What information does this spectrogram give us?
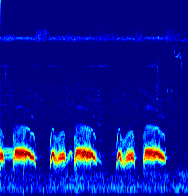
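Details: Wild spotted dove, recorded as a lure for trapping wild birds: low, mellow coos in a broken phrase of five notes, some doubled, separated by short pauses, with a faint low rumble beneath.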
